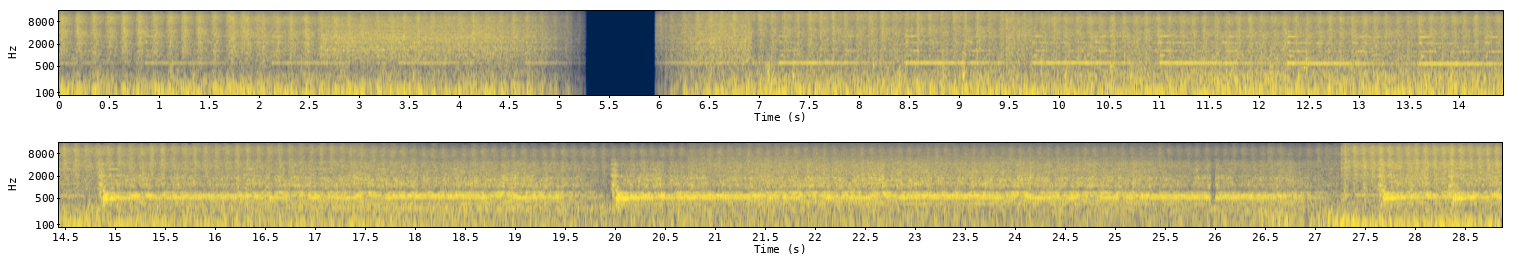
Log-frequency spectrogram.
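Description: A steam locomotive chugs and rumbles steadily.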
